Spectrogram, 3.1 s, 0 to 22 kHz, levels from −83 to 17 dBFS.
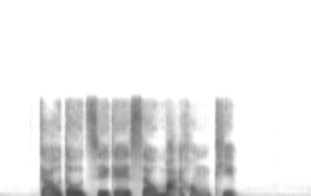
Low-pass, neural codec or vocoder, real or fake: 10.8 kHz; codec, 24 kHz, 0.5 kbps, DualCodec; fake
